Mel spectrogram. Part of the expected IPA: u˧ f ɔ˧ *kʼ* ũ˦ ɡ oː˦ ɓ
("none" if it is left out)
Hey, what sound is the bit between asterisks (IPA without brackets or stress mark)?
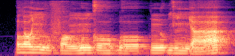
ŋ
